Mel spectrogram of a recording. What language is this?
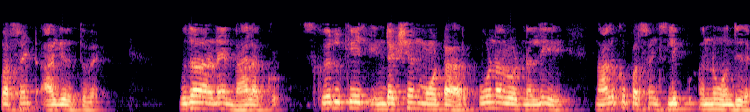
Kannada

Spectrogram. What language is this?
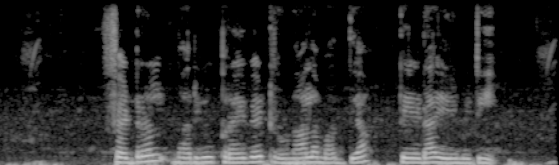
Telugu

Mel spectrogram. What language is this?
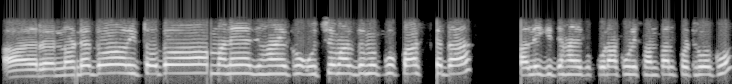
Santali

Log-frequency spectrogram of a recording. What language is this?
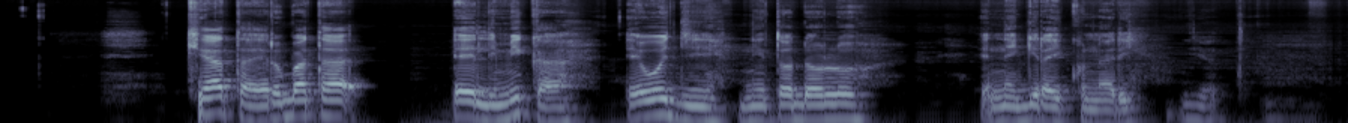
Masai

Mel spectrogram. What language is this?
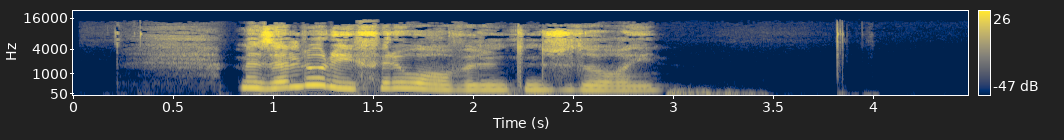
Kabyle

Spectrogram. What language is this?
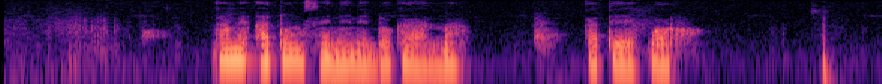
Gbaya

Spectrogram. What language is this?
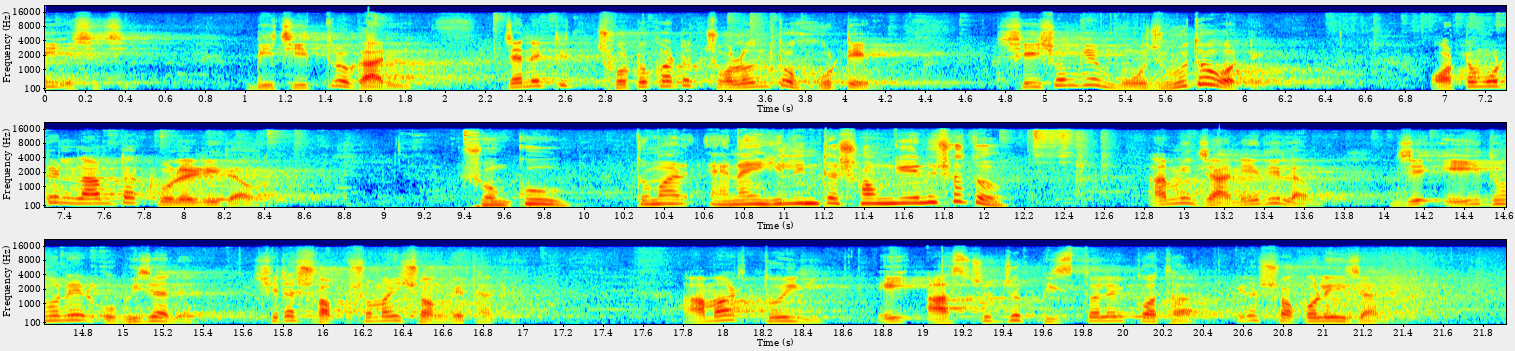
Bangla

